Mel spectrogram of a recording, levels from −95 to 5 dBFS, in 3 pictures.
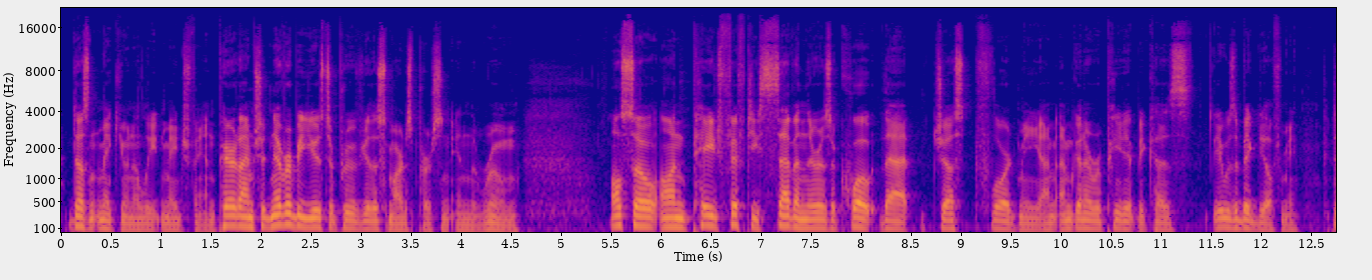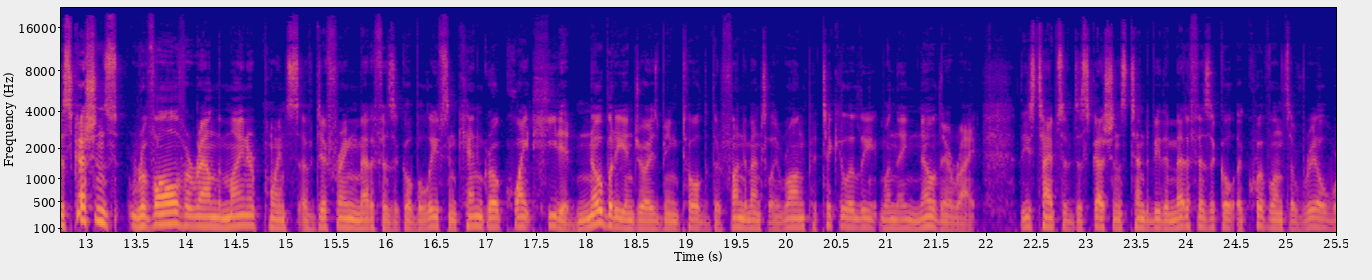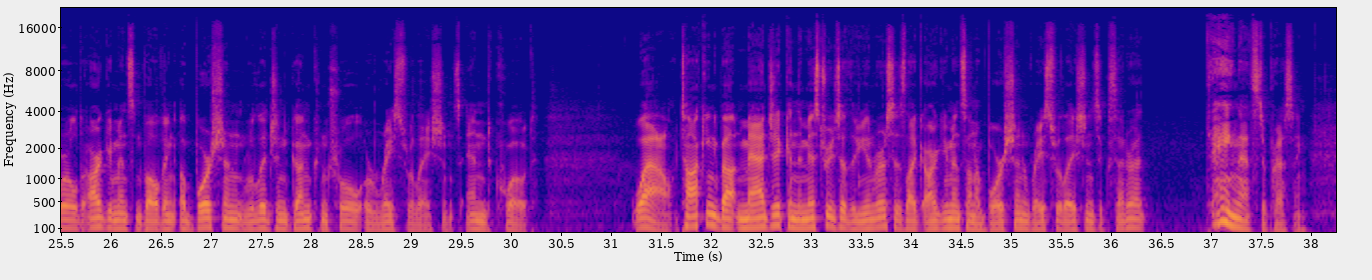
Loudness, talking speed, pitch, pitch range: -28 LUFS, 190 wpm, 105 Hz, 95-120 Hz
